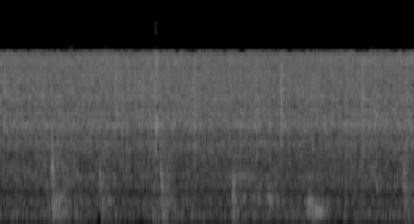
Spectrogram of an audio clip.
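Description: Boiled new potatoes sizzling steadily in a little hot oil in a saucepan, with a few light knocks of a wooden spoon as a pan is stirred.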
